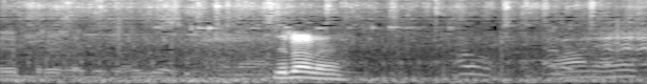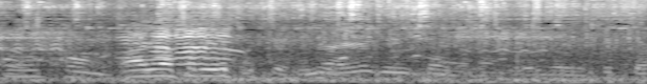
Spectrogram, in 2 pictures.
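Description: A herd of Teddy goats bleating: several separate quavering bleats, the loudest about a second and a half in and others between about three and five seconds in.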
